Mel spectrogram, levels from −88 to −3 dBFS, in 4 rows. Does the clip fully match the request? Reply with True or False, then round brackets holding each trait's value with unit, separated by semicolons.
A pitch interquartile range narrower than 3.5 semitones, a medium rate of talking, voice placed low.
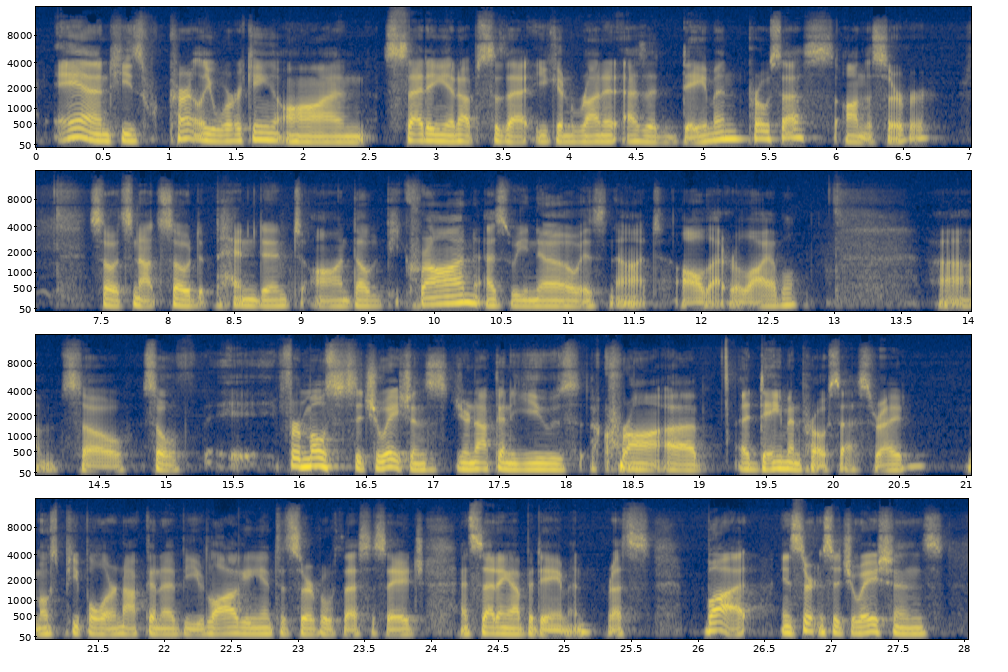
False (4.3 semitones; 165 wpm; 110 Hz)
